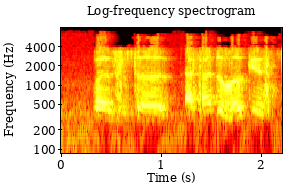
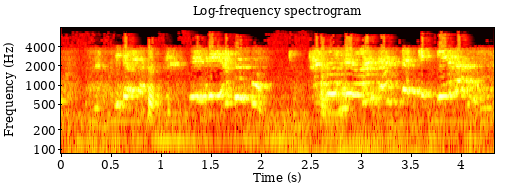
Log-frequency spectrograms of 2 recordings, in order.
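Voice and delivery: high laugh. Real, not acted. Laugh in aside.

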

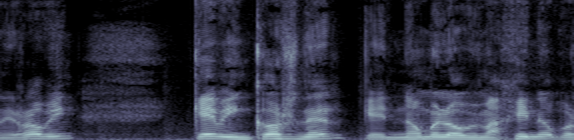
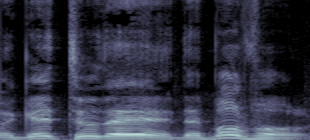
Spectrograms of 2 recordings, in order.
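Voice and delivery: put-on louder, lightly Austrian-accented Arnold line; a hint of Arnold's Austrian accent as a joke; mock Austrian accent, mild; 6 dB louder, much slower than usual. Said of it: "con su buen acento austriaco".

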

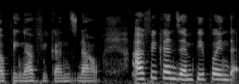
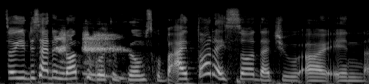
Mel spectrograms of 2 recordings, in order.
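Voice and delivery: normal talking voice

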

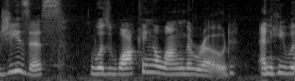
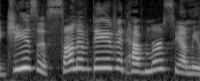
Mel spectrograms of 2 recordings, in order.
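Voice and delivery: much higher, louder desperate cry; yelling louder; 9 semitones higher, 5 dB louder than usual. Acted. Blind beggar shouts louder toward Jesus, desperate cry. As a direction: cry out louder still, over the crowd. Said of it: "louder and louder".

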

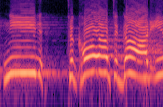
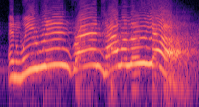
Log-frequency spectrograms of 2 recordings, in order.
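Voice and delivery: higher, slow triumphant hallelujah; rousing Billy Graham; 9 semitones higher, 4 dB louder, slower than usual. Retold or imitated. Preacher quoting Billy Graham, triumphant and higher. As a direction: proclaim the victory, building. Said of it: "As Billy Graham often said".

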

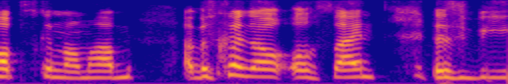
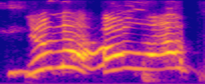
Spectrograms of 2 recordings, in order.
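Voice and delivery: shouting away; 11 semitones higher, slower than usual. Real, not acted. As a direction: bark him out the door. Shooing someone out.

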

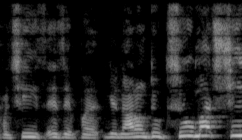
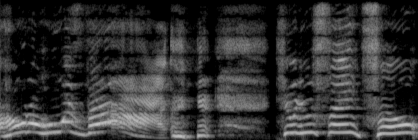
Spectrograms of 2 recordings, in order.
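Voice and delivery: excited shout; 5 dB louder, slower than usual. Retold or imitated. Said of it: "He was like".

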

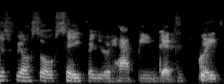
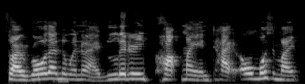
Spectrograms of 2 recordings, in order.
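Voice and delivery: ordinary delivery

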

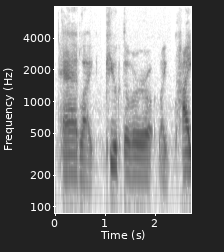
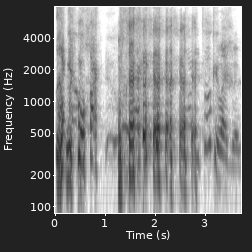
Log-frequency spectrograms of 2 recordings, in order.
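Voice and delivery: laughing; 13 semitones higher, 11 dB louder, much slower than usual. Retold or imitated. Mocking the odd voice, laughing.

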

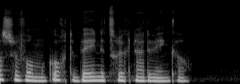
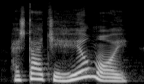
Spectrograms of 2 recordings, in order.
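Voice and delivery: louder, bright sales pitch leaning on heel; loud eager shop assistant; pushy saleswoman; 3 semitones higher, 7 dB louder than usual. A narrator's reading. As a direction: saleswoman barging in with a compliment. Saleswoman butts in loudly.

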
